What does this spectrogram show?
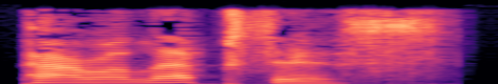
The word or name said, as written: paralepsis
